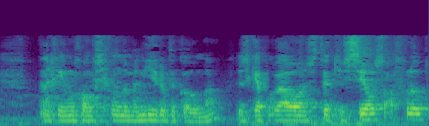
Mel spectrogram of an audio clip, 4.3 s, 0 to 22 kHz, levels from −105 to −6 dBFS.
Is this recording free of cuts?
no; 3 cuts; at 1.7 s, 2.3 s, 2.7 s

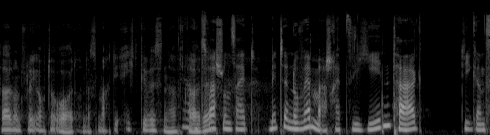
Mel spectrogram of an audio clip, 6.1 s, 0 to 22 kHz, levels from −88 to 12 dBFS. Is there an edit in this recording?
no; 0 cuts

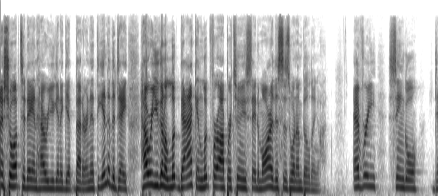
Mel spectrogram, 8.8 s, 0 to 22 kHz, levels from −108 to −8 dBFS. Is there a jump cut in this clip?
no; 0 cuts

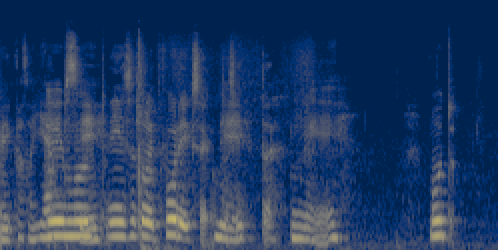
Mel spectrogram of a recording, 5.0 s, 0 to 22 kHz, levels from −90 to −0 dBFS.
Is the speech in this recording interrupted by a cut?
yes; 1 cut; at 2.1 s

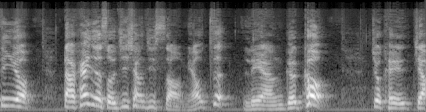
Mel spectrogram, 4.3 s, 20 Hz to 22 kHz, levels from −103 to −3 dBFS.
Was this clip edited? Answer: yes; 1 cut; at 3.0 s

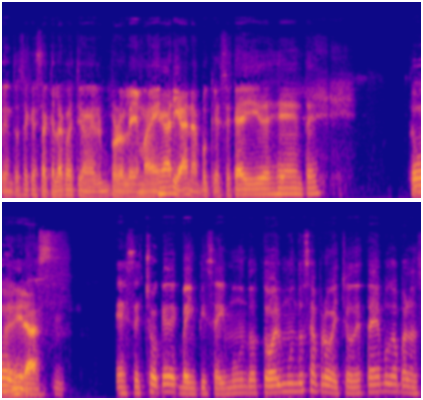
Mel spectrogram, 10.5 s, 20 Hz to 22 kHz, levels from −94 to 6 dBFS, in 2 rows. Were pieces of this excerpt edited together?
yes; 3 cuts; at 1.9 s, 2.9 s, 7.4 s

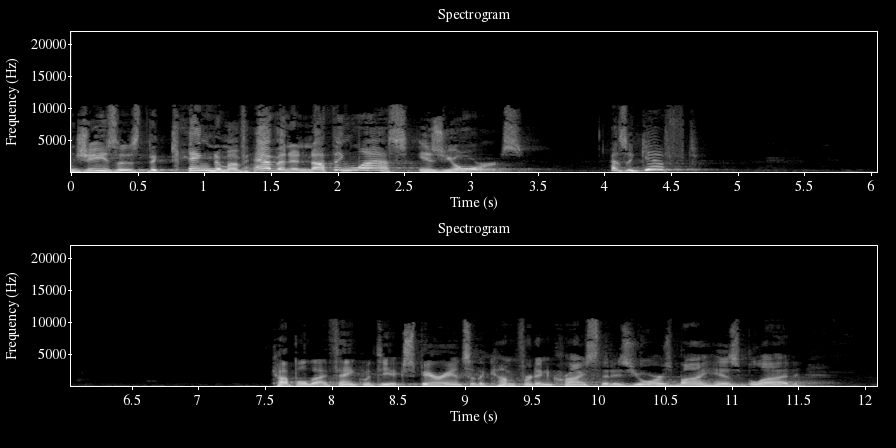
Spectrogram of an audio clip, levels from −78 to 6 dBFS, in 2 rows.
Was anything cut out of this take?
no; 0 cuts

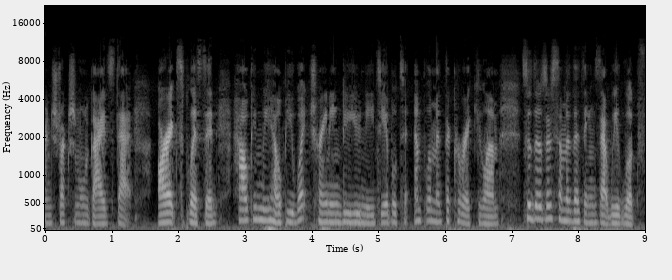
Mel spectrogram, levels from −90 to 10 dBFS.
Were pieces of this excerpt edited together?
yes; 1 cut; at 5.0 s

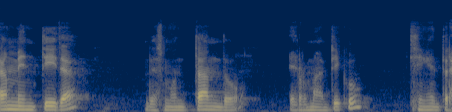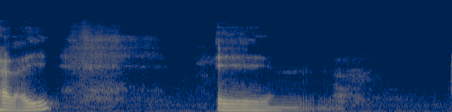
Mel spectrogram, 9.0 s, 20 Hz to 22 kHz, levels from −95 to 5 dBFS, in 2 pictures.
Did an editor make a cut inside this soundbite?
yes; 2 cuts; at 3.0 s, 4.1 s

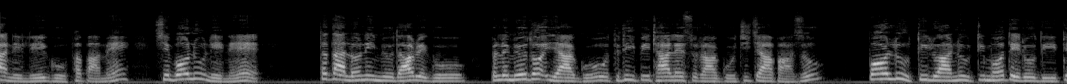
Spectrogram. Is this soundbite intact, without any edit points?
yes; 0 cuts

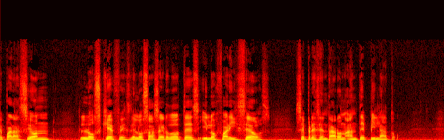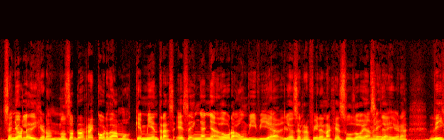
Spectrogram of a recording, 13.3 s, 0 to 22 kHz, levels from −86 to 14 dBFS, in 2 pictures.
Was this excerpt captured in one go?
yes; 0 cuts

